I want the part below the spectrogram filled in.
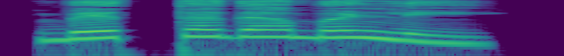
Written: ಭೇದಿತ

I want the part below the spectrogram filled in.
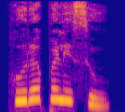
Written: ಹುರುಪಳಿಸು

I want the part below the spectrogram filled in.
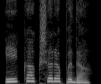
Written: ಏಕಾಕ್ಷರಪದ

